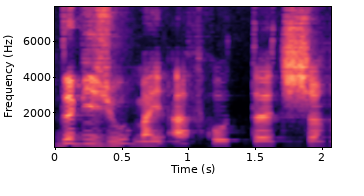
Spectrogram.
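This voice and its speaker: A woman's voice: mid-range voice, steady tone, slow pace, very noisy. A woman hosting a TV magazine show, introducing segments and interviewing guests in an upbeat, complimentary way. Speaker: TV show host.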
